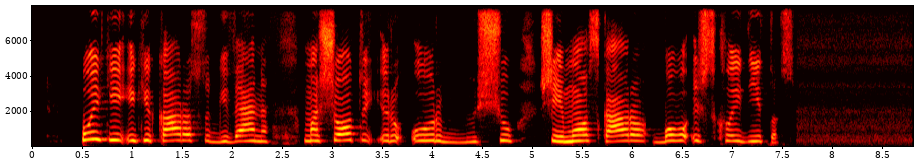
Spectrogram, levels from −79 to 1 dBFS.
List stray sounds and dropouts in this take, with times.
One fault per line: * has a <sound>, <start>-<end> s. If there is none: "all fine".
all fine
